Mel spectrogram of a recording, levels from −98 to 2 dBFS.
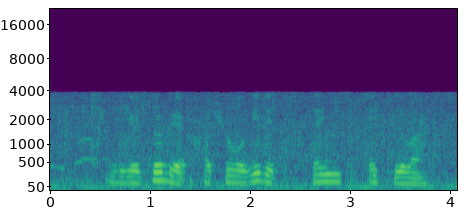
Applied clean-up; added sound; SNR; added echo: none; Applause + Bathtub (filling or washing); 16 dB; none.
